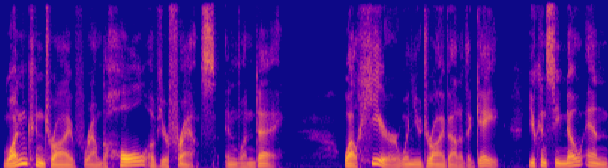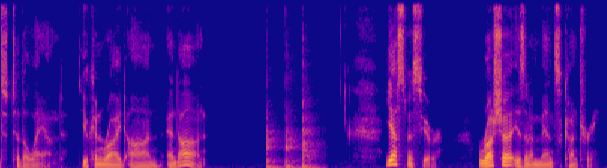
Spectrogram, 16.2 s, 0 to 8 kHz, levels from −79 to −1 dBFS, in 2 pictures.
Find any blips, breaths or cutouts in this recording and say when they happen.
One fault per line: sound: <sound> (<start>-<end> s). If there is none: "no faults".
sound: thud (11.7-12.5 s)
